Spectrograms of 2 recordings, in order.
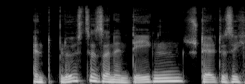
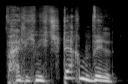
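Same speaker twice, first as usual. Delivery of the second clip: high, strained outburst; desperate protest; 9 semitones higher than usual. A narrator's reading. Milady struggles against the executioner, protesting high and desperately. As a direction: cry it out as if fighting someone off.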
